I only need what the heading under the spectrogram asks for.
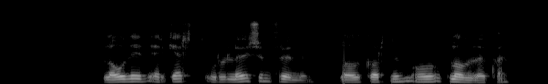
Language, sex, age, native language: Icelandic, male, 30-39, Icelandic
